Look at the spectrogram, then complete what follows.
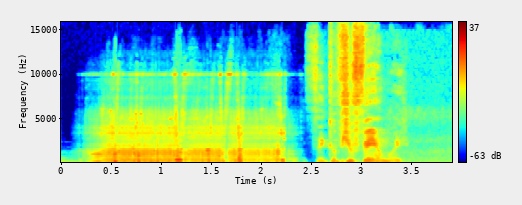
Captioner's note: radio static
